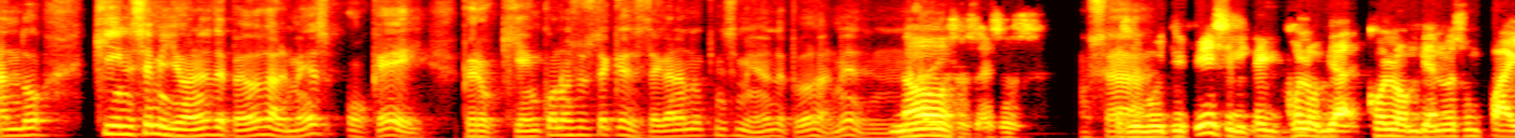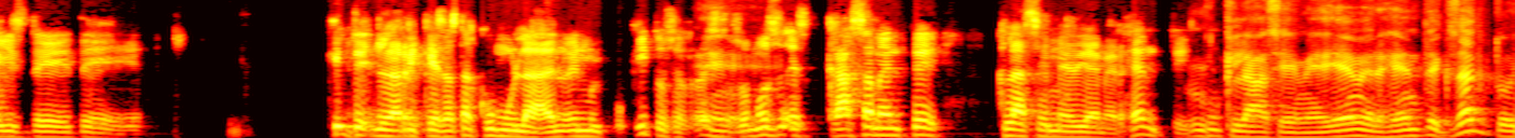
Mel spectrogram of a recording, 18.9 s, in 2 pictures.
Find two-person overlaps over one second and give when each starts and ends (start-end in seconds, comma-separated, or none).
none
